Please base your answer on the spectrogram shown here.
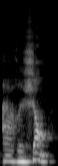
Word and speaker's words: argent: E a última letra é a letra T, que a gente não pronuncia ela também, argent.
